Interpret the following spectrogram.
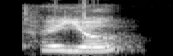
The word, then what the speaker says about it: tayo: Tayo, Yes, tayo. Yeah, tayo. And it's a glottal stop, and it's accented on the second syllable.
